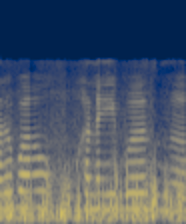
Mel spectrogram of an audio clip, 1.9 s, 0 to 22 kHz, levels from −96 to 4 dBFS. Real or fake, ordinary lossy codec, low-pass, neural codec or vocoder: real; none; 7.2 kHz; none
